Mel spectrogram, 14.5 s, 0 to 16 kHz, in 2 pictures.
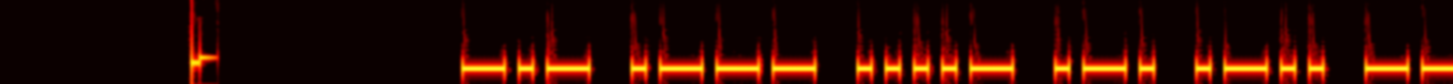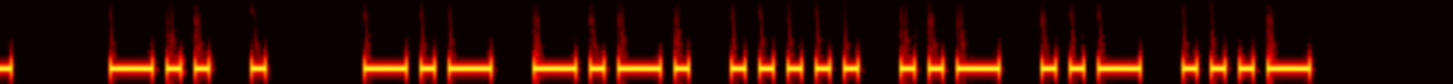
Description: Morse code, heard as a keyed tone, about 17 wpm, 700 Hz. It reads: KJ4RLM DE KC5UUV
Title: USA Callsign DE Callsign - 6 Characters - 17wpm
